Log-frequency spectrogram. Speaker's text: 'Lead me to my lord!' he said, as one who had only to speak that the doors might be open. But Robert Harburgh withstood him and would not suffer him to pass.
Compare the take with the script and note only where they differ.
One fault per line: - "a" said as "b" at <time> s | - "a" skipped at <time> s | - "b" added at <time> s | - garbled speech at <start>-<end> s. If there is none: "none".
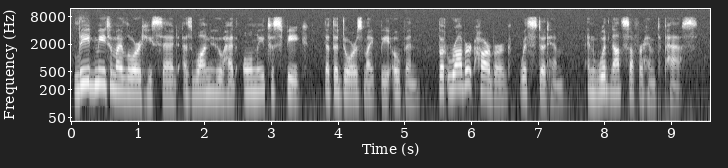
none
